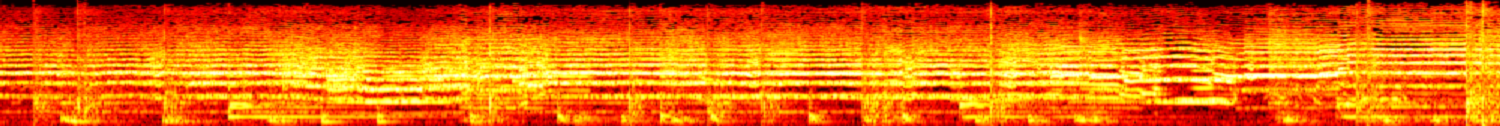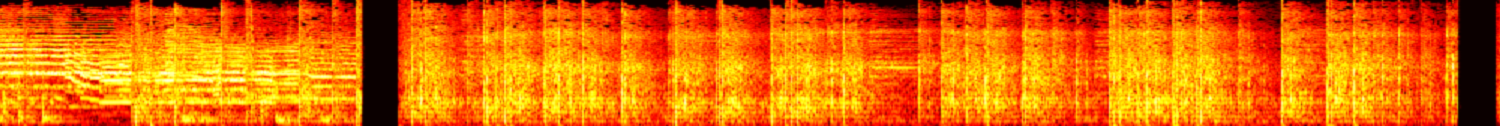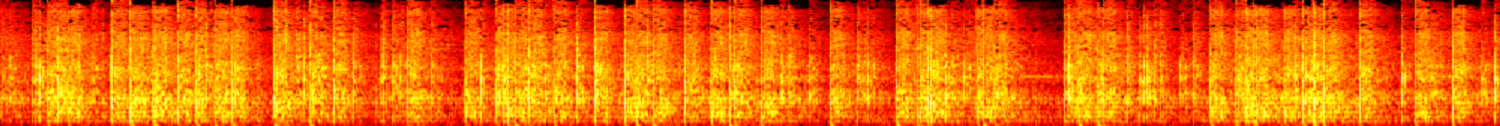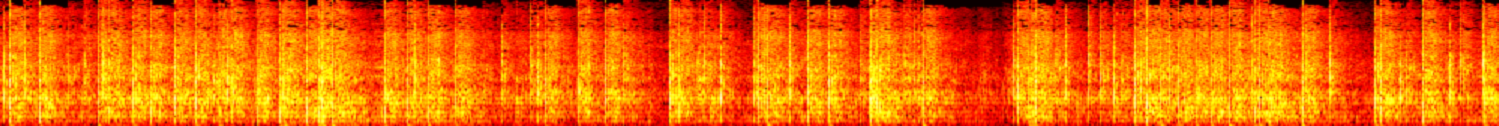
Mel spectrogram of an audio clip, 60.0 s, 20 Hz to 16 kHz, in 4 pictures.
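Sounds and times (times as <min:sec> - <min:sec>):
fireworks bangs and crackles: 0:00.0 - 0:59.9.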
